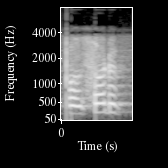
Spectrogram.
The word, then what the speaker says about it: Ponsol: Donc, c'est moi, je le prononce Ponsol, P-O-N-S-O-L. Je ne sais pas s'il y a deux L ou un seul.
